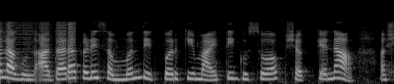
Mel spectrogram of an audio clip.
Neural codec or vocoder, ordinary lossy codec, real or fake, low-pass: none; none; real; none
